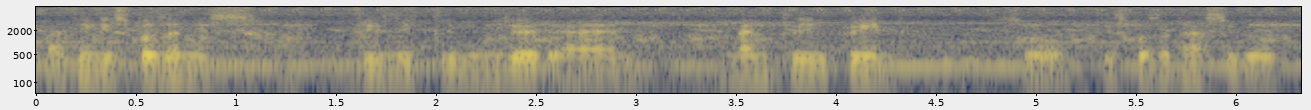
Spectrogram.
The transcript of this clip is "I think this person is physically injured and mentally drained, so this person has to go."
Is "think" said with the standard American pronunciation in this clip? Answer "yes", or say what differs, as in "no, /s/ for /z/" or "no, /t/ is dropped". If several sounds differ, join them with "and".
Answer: no, /t/ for /θ/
